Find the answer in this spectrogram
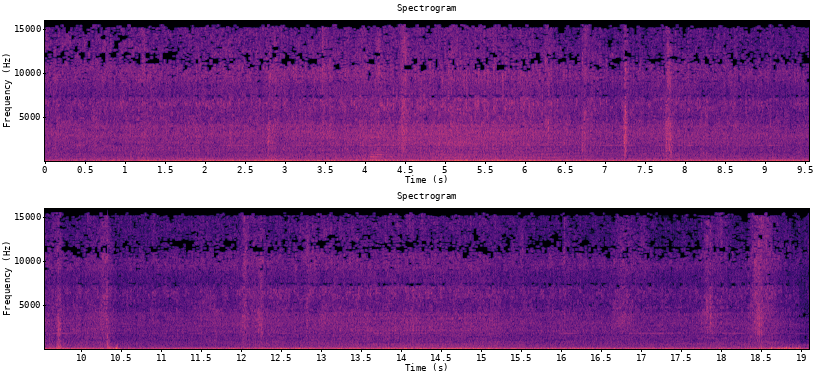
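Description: Steady low rumble under a hiss of outdoor noise, with a few short clicks. One sharp click about ten seconds in comes as a car door is opened.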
